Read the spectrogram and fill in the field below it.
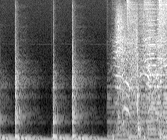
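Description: Three sharp, fairly loud knocks on a door in a secret-knock pattern, one followed after a pause by two in quick succession, then a burst of noisy rustling clatter.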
